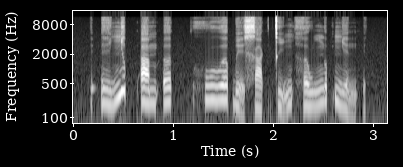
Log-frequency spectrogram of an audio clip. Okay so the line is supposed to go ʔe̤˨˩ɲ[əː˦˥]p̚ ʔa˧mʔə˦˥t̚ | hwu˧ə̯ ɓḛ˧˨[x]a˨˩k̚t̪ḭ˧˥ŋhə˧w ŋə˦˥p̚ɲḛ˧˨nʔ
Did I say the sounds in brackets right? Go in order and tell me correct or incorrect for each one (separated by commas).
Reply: incorrect, correct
